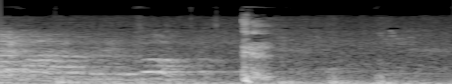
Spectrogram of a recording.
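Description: A person talking, then a single short, sharp cough a little over a second in.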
